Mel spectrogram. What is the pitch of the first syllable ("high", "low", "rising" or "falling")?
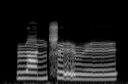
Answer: rising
